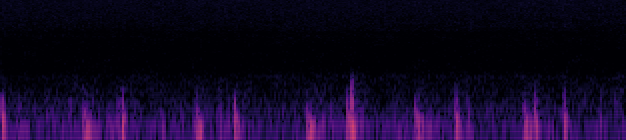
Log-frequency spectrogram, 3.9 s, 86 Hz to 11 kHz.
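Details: Heart auscultation: soft low thumps in pairs at about 86 beats a minute over a faint hum; normal heart sounds.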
